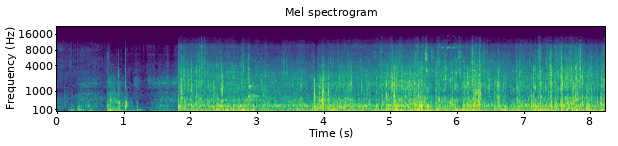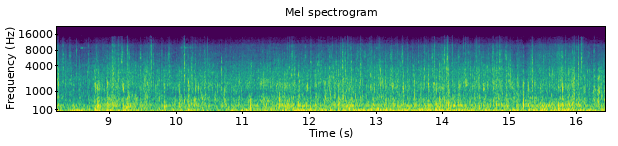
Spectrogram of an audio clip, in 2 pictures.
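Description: Mountain bike ridden fast down a rough trail: wind buffeting the helmet camera's microphone with the rattle and clatter of tyres and bike over rocks and roots. It starts suddenly about two seconds in and keeps going steadily.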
